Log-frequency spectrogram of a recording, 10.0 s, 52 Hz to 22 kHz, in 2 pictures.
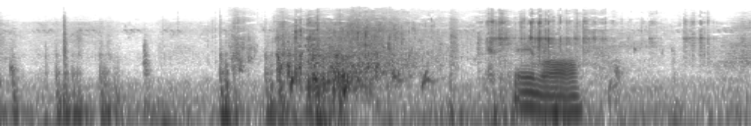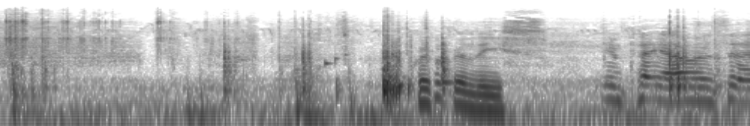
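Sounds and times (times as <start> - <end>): fishing gear clicks and knocks: 2.8 - 8.2.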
